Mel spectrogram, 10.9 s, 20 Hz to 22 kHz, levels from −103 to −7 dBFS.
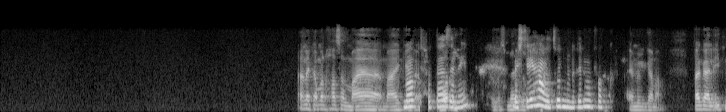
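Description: Echo leak, 6.28 to 6.38 s and again 6.8 to 6.88 s: two brief, faint scraps of delayed speech trail the talker by 229 ms, the first about 20 dB below the voice and the second about 25 dB below. The likely cause is a loudspeaker on the far end whose echo canceller let part of its microphone pickup through, sending a delayed copy back down the line.

Speech suppressed in double talk, 6.32 to 7.38 s, 7.6 to 7.69 s and 7.95 to 9.45 s: the talker's level collapses by roughly 35 dB through the first stretch, barely dips in the short middle one, and falls by roughly 40 dB across the last, so the voice fades and breaks up in pieces. This likely comes from both sides talking at once, with the echo canceller unable to tell its own talker from the loudspeaker echo and turning everything down together.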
